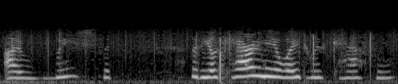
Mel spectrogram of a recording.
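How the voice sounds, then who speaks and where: A woman's voice: very high voice, fairly even intonation, moderate pace, fairly bright tone. A woman playing a sweet, innocent young princess who speaks in a naive, dreamy way, in a 1930s radio drama. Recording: scratchy lo-fi 1930s radio broadcast.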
